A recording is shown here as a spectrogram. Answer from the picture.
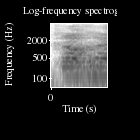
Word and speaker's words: progress: On the first syllable, that's right. And they sound like what? Import. Export. Progress.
